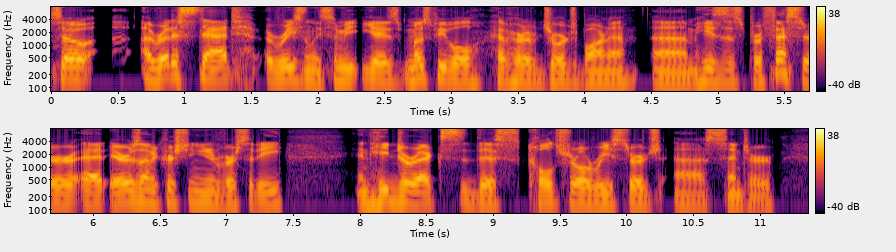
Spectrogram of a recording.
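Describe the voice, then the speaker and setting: The man has an unremarkable speaking voice, pitched at a medium level, with fairly even intonation. He keeps a moderate pace in a very clean recording with a silent background. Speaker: church marriage and family director, podcast host. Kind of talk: casual chat. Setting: studio.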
